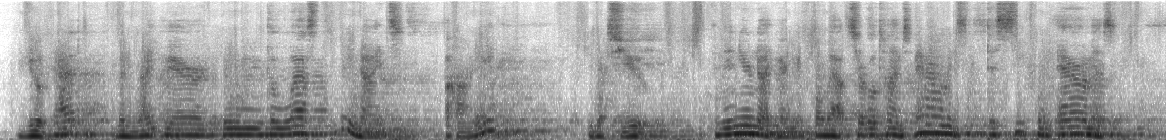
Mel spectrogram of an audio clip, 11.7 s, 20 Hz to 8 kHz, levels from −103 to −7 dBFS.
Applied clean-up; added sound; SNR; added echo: neural separator model SepFormer DNS4.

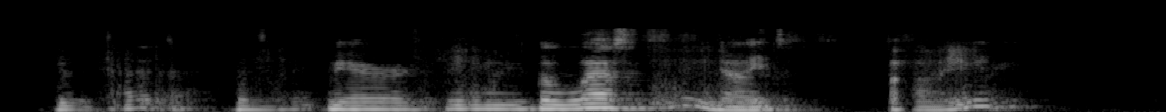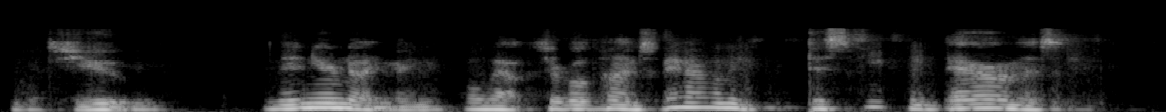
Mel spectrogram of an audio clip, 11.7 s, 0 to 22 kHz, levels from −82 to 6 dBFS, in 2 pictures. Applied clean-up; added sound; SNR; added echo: neural mask model DeepFilterNet 3.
